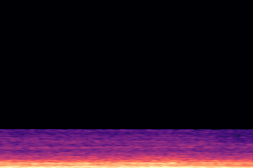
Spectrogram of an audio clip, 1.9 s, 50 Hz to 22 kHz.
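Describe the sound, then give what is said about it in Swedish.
Steady low engine rumble and road drone heard from inside a moving Volvo 1800 ES car, a continuous hum with a faint tonal whine, no voices present. “Ja, direkt ifrån Volvo 1800 ESen. Nu, eh, nu jävlar är det kallt i bilen kan jag säga.”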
